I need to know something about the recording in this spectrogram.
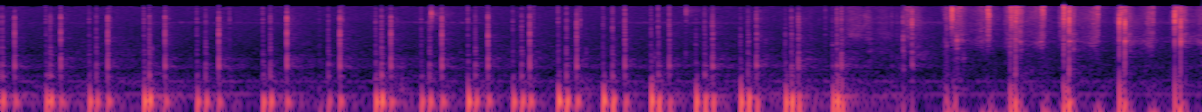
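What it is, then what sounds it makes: Plastic pump bottle tapped. A medium-size white plastic hand wash pump bottle with a green label, hollow and likely partly full, is tapped fast with fingertips and nails. Rapid, dull, low hollow thuds with very short ring dominate, and in the last couple of seconds the taps turn sharper with bright nail clicks.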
